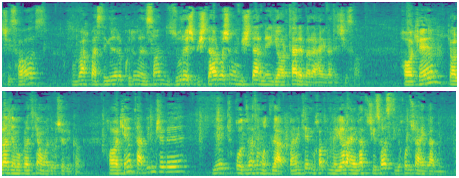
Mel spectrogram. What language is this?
Persian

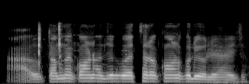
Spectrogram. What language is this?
Odia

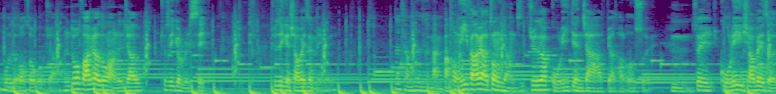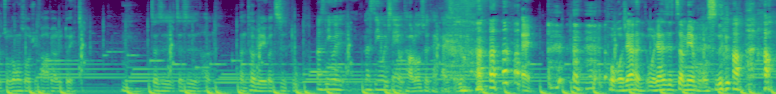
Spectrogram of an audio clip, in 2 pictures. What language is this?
Chinese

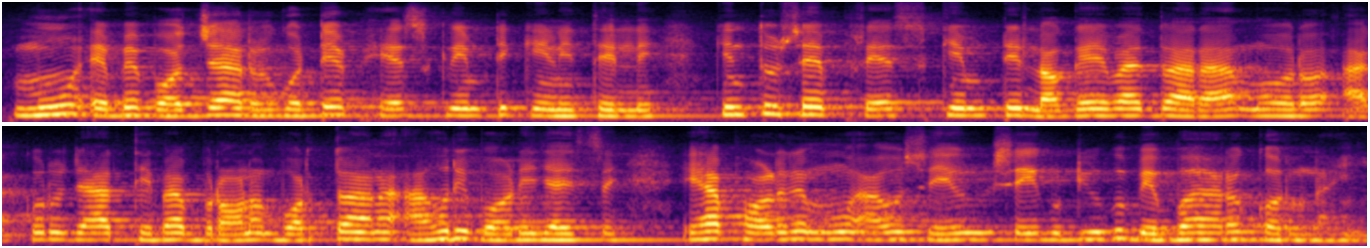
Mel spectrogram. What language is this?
Odia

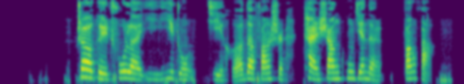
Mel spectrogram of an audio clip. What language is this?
Chinese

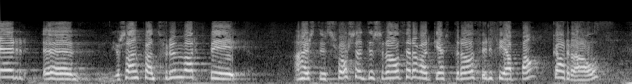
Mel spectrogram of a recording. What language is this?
Icelandic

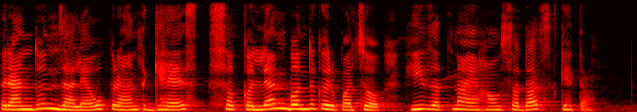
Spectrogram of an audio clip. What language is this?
Konkani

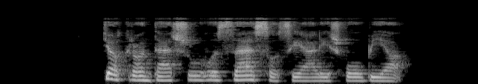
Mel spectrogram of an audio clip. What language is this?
Hungarian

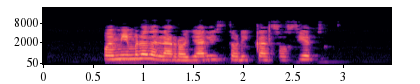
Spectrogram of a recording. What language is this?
Spanish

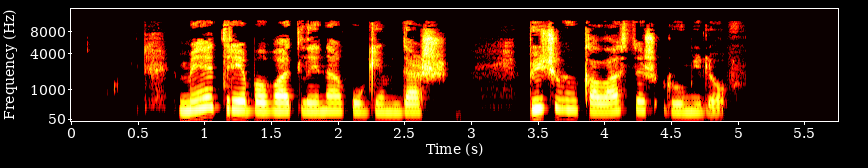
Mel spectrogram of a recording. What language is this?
Mari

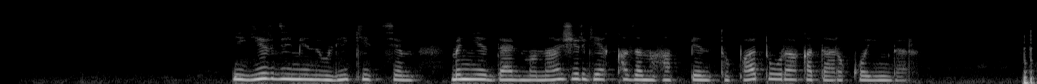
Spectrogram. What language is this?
Kazakh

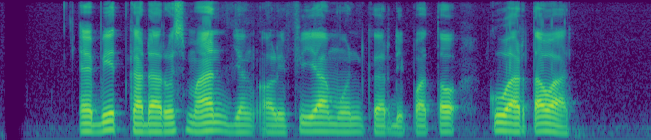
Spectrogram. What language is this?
Sundanese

